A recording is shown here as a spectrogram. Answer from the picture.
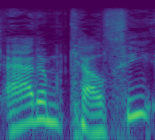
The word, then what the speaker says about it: Adam Kalsey: And then last but not least, as a panel member today, is Adam Kalsey. Is that pronounced right, Adam? – It is, absolutely, yes.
